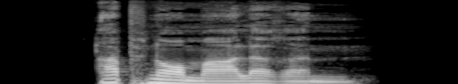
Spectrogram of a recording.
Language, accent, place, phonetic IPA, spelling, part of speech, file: German, Germany, Berlin, [ˈapnɔʁmaːləʁəm], abnormalerem, adjective, De-abnormalerem.ogg
- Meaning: strong dative masculine/neuter singular comparative degree of abnormal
